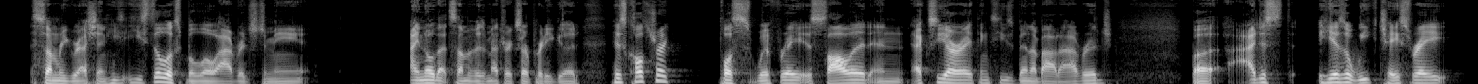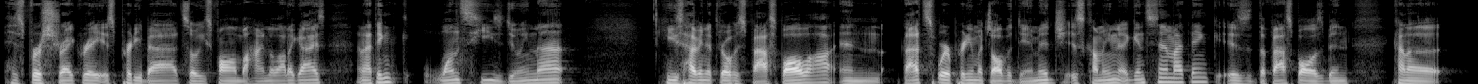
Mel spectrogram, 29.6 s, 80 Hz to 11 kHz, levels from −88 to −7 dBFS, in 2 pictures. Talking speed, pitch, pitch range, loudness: 195 wpm, 110 Hz, 100-125 Hz, -28 LUFS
